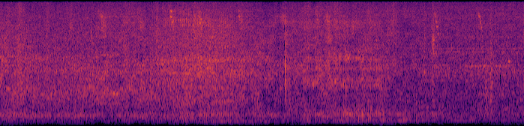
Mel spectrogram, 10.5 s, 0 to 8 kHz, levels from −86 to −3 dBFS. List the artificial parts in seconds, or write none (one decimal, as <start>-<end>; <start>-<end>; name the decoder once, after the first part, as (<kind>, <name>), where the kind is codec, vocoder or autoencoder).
0.0-0.5 (codec, SNAC); 1.9-2.9; 4.8-8.4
